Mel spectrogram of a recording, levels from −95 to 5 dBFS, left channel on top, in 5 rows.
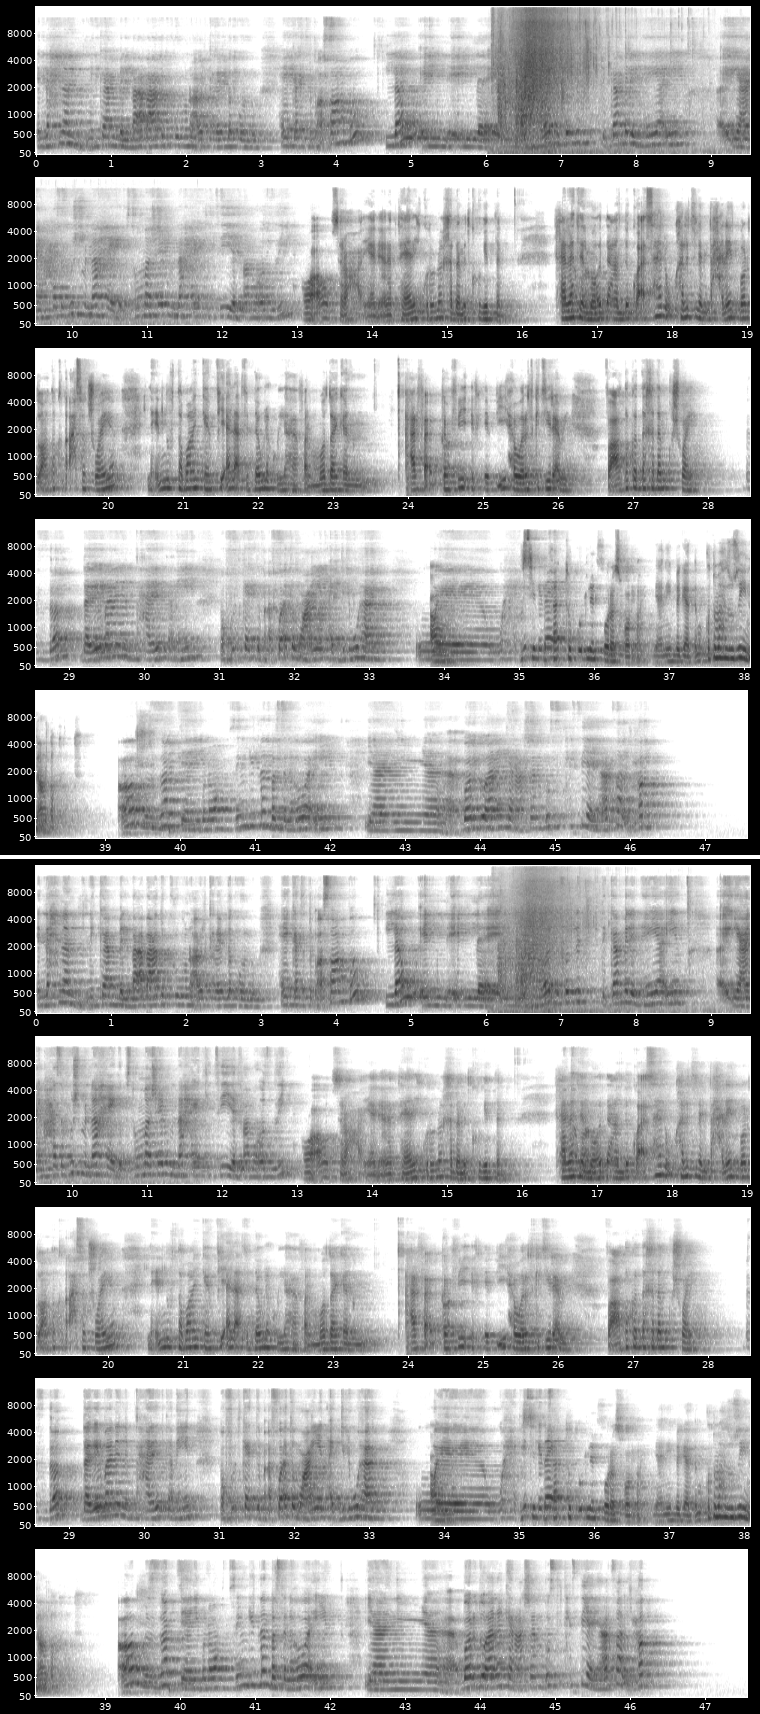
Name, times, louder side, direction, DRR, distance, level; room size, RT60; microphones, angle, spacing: voice 1, 0.0-4.4 4.7-12.9 16.4-16.9 24.5-24.6 28.5-35.6 39.2-46.2, right 3 dB, 85° right, 6 dB, 4.9 m, -29 dB
Water / Splash splatter, 6.0-7.9 8.2-8.5 9.0-9.2 9.7-9.8, left 9 dB, 45° left, 1.1 m, -23 dB
voice 2, 13.1-15.8 16.4-23.5 24.0-27.8 33.8-34.1 35.0-38.2, left 2 dB, 75° left, 10 dB, 2.2 m, -26 dB
20.0 x 16.0 x 8.7 m, 0.97 s
head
